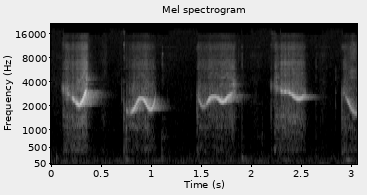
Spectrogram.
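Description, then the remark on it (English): A person whistles an imitation of robin song: five short, bright, warbling phrases in a steady rhythm, each a rising-and-falling high note separated by brief pauses, with no talking. “Yes, it is the Hi! robin.”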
